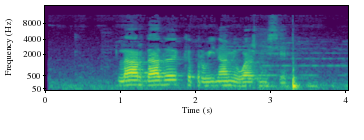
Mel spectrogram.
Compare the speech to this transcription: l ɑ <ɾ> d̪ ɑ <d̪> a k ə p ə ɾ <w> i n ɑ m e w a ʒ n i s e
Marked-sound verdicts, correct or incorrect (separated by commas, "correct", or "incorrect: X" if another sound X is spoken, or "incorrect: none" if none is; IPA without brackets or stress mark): correct, correct, correct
